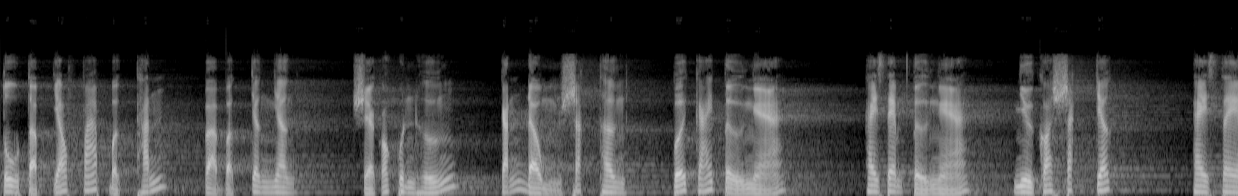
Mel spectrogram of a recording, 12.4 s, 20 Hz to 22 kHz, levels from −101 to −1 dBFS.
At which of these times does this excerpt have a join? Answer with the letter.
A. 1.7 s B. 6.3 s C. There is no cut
C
